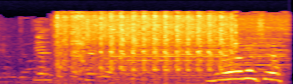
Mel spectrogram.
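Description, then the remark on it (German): A taxi's engine cranks over and over in a steady, rapid chugging rhythm without catching, loud, while a person talks over the top of it. “Das Auto will nicht mehr.”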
